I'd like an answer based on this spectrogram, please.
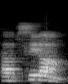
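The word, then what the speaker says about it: upsilon: இது பாக்குறதுக்கு யூ மாதிரி இருந்தா கூட நம்ம கிரீக் லெட்டர் அப்சிலான் அப்படின்னு நம்ம ப்ரொனவுன்ஸ் பண்ணணும்.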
